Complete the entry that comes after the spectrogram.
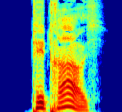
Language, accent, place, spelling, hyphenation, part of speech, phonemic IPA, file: German, Germany, Berlin, Tetrarch, Te‧t‧rarch, noun, /teˈtʁaʁç/, De-Tetrarch.ogg
- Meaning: tetrarch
